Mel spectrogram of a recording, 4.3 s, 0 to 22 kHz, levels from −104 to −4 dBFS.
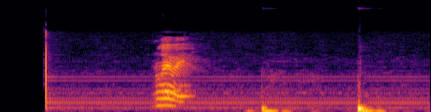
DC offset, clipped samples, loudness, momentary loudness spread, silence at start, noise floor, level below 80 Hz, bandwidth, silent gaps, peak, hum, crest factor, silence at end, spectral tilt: under 0.1%; under 0.1%; -23 LUFS; 19 LU; 0.45 s; -50 dBFS; -36 dBFS; 7.4 kHz; none; -2 dBFS; none; 24 dB; 0.45 s; -7.5 dB/octave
